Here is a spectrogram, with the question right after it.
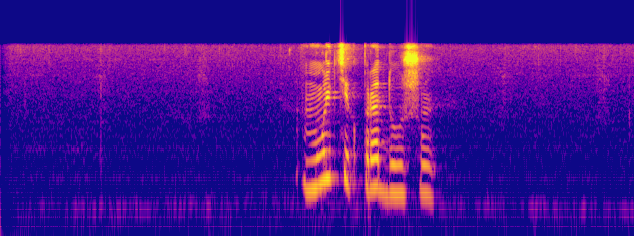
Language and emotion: Russian, neutral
